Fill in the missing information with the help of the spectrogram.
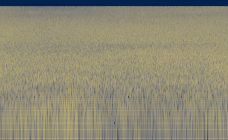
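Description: Whitewater river rapids rushing steadily over rock ledges, a continuous even wash of water noise.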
